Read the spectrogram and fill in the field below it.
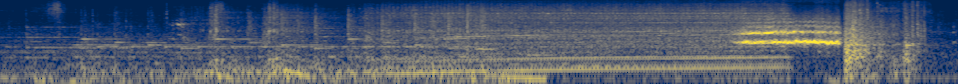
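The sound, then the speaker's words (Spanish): A motorcycle engine revs and climbs in pitch, then tires let out a sharp, loud squeal, followed by a burst of heavy crashing impacts as the motorcycle skids and crashes; the rider wore no helmet. No voices are heard. “Uy, qué palo, y encima sin casco.”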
